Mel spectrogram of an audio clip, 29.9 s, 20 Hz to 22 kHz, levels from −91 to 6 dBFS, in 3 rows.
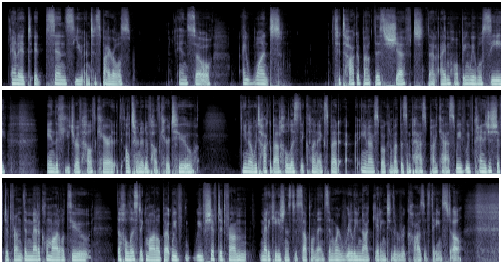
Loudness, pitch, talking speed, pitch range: -20 LUFS, 150 Hz, 160 wpm, 145-160 Hz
